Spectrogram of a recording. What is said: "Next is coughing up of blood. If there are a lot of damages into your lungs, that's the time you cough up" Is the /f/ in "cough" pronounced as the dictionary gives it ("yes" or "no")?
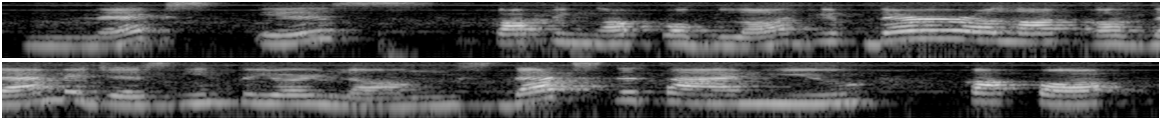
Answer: no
